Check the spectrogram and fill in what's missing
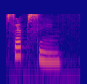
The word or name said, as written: sepsine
